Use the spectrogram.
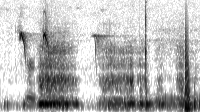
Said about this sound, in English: Playback just stopped. That's the wild bird who started calling loud immediately after the playback stopped. Wild bird.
